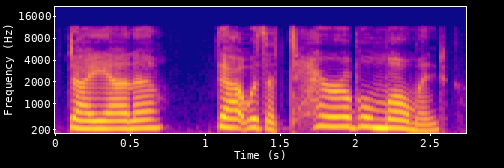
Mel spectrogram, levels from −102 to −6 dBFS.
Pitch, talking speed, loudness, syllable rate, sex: 250 Hz, 130 wpm, -16 LUFS, 4.7 syllables/s, female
